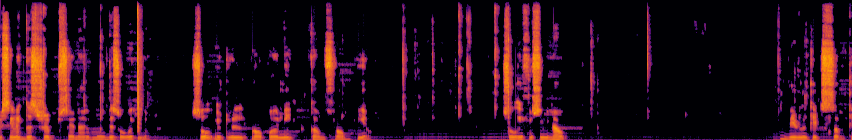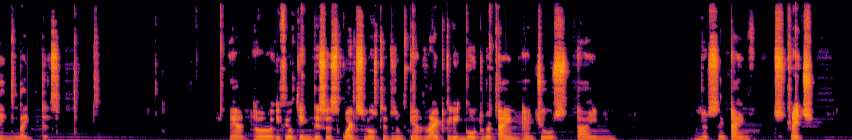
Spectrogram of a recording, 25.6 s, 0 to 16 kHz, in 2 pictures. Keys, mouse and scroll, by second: 1.5 [, 2.1 space, 4.9 space, 6.0 -, 6.8 -, 6.9 click, 7.5 space, 11.9 space, 16.0-17.7 drag, 17.7 space, 18.8 right click, 20.1 click, 24.6 click.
